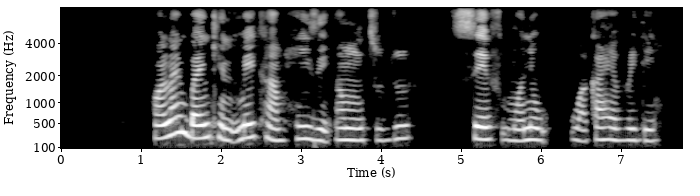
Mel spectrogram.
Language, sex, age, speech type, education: Nigerian Pidgin, female, 15-29, spontaneous, secondary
